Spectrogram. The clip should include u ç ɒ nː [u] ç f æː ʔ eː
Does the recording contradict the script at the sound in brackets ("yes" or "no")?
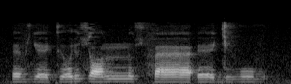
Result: no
